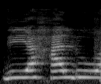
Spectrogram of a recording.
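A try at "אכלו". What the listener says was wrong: Non, pas Halou. Akhalou, ça c'est un khaf. Akhalou. Non, Akhalou.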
